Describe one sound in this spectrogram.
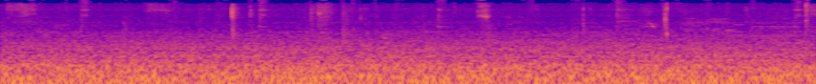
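A boy chews noisily close by.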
